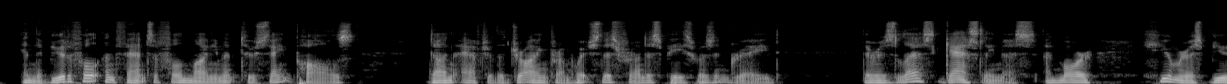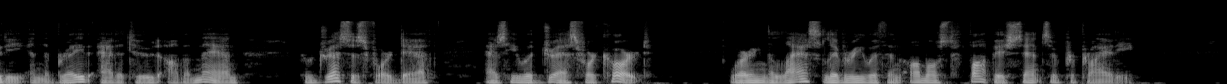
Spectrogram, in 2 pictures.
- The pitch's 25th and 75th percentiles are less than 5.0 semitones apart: Yes, average, 3.7 semitones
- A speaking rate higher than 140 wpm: No, slow, 135 wpm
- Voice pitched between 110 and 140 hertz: No, very low, 85 Hz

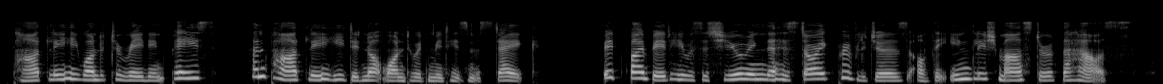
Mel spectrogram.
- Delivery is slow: No, average, 170 wpm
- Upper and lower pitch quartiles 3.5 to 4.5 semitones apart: No, average, 5.1 semitones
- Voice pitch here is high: Yes, high, 205 Hz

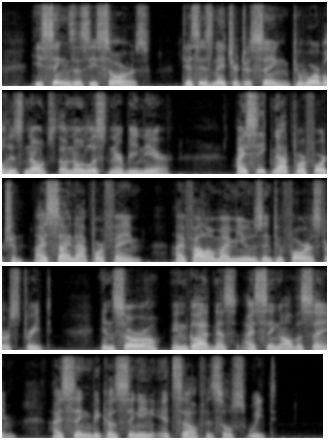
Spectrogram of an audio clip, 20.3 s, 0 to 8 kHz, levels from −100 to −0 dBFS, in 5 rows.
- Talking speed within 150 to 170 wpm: Yes, average, 160 wpm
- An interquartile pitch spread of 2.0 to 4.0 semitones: Yes, average, 3.6 semitones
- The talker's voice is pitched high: No, medium, 145 Hz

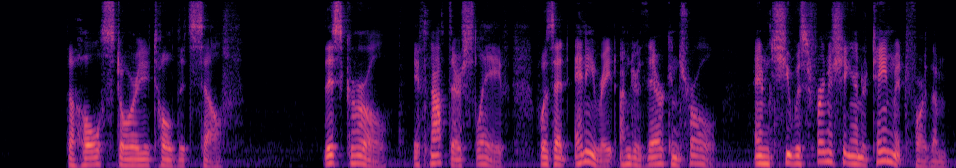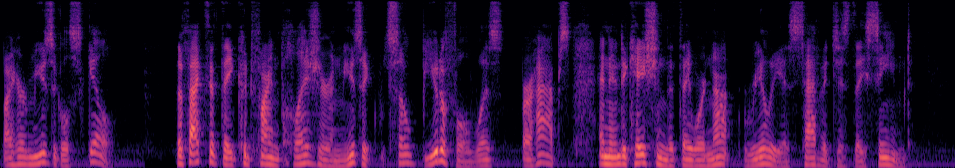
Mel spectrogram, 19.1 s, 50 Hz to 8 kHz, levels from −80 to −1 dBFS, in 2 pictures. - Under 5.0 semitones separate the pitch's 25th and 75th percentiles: No, wide, 5.4 semitones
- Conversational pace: Yes, average, 170 wpm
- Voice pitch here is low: Yes, low, 120 Hz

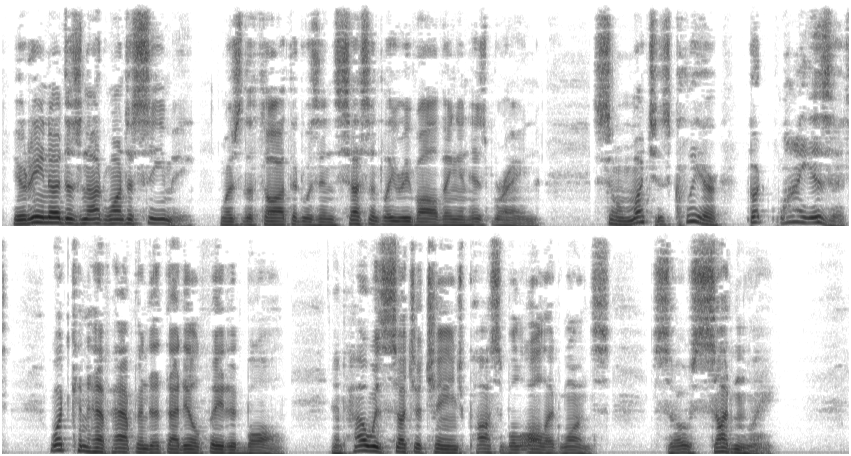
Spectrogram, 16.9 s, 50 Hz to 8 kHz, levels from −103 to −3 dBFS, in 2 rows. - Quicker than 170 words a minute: No, average, 165 wpm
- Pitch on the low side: Yes, low, 120 Hz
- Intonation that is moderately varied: No, wide, 5.7 semitones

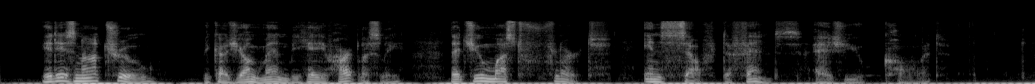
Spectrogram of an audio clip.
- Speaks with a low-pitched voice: Yes, low, 110 Hz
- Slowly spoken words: Yes, slow, 115 wpm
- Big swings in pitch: Yes, wide, 6.0 semitones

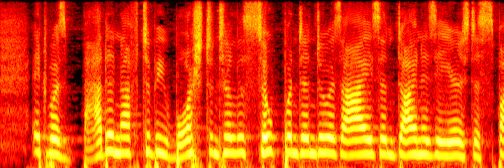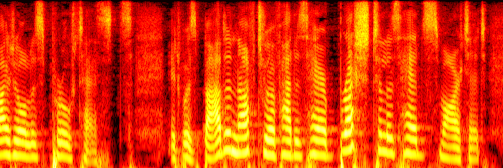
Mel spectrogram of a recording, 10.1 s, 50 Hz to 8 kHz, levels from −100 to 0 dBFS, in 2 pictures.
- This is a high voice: Yes, high, 220 Hz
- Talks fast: Yes, fast, 215 wpm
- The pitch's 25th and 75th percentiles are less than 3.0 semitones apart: Yes, narrow, 2.6 semitones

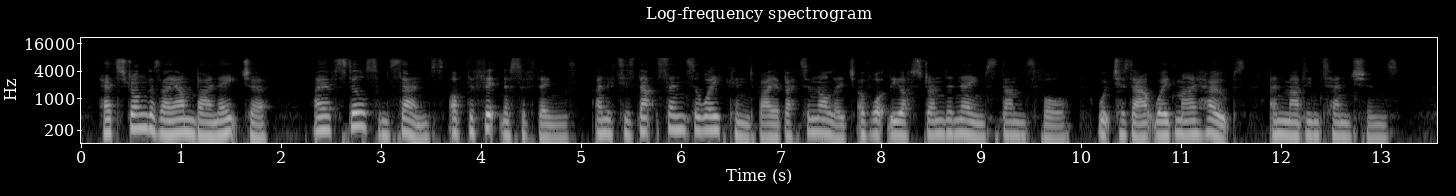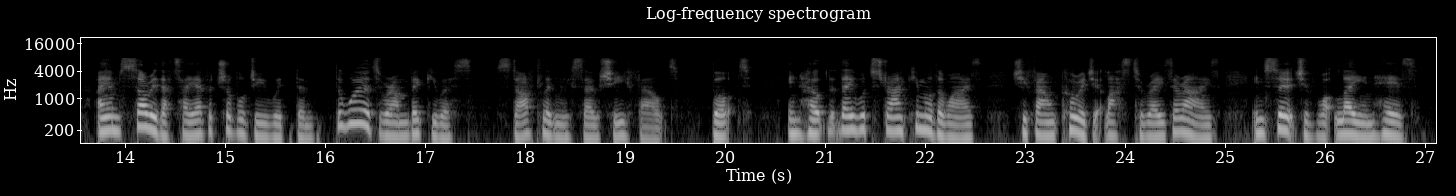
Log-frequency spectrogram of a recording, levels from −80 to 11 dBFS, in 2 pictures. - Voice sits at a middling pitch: Yes, medium, 155 Hz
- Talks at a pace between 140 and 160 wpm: No, average, 185 wpm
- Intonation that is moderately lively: Yes, average, 3.9 semitones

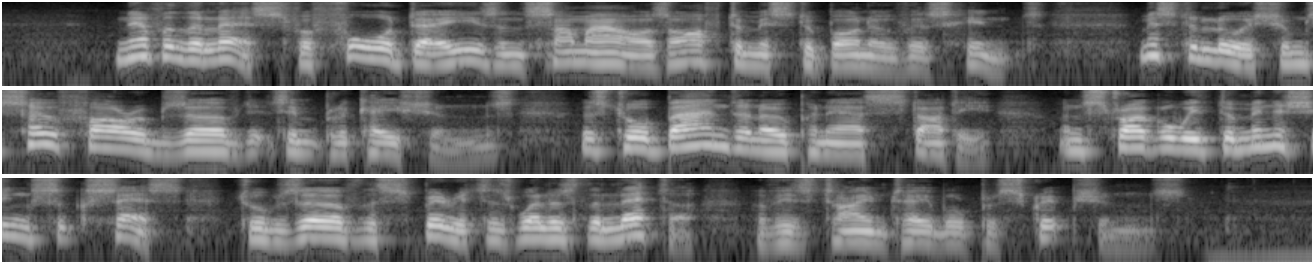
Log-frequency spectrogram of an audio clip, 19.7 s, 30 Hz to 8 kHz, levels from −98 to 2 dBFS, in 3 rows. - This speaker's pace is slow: Yes, slow, 130 wpm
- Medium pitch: Yes, medium, 145 Hz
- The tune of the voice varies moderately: No, wide, 5.7 semitones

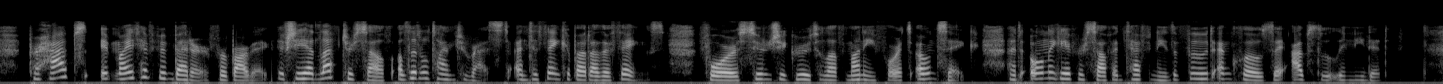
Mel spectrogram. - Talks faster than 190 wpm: Yes, average, 200 wpm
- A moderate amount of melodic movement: Yes, average, 4.6 semitones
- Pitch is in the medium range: No, high, 225 Hz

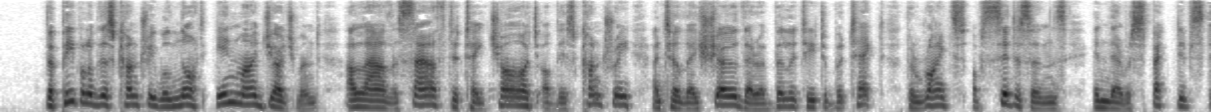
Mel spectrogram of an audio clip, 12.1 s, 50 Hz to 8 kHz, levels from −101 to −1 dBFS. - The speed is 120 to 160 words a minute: No, average, 170 wpm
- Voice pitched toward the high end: No, medium, 150 Hz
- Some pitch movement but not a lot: No, wide, 7.2 semitones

